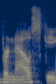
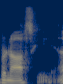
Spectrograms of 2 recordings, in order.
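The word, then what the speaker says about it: Bronowski: I used to pronounce it Bernowski because that's how it's spelled, but I think it's pronounced Bernofsky.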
